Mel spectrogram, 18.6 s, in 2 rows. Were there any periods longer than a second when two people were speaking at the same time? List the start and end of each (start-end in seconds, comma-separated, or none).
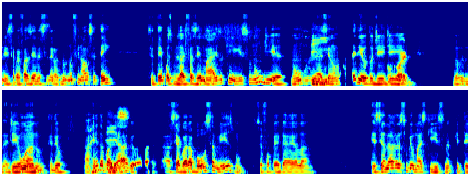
none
